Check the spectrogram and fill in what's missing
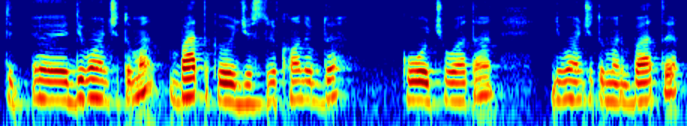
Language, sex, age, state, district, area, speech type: Kashmiri, female, 30-45, Jammu and Kashmir, Baramulla, rural, spontaneous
